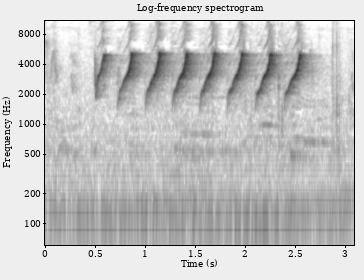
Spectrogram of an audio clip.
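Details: Bar-winged prinia (Javan prenjak) singing as a lure for ciblek kristal birds: seven evenly spaced, rising buzzy notes, roughly four per second, clear and loud against a quiet background.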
